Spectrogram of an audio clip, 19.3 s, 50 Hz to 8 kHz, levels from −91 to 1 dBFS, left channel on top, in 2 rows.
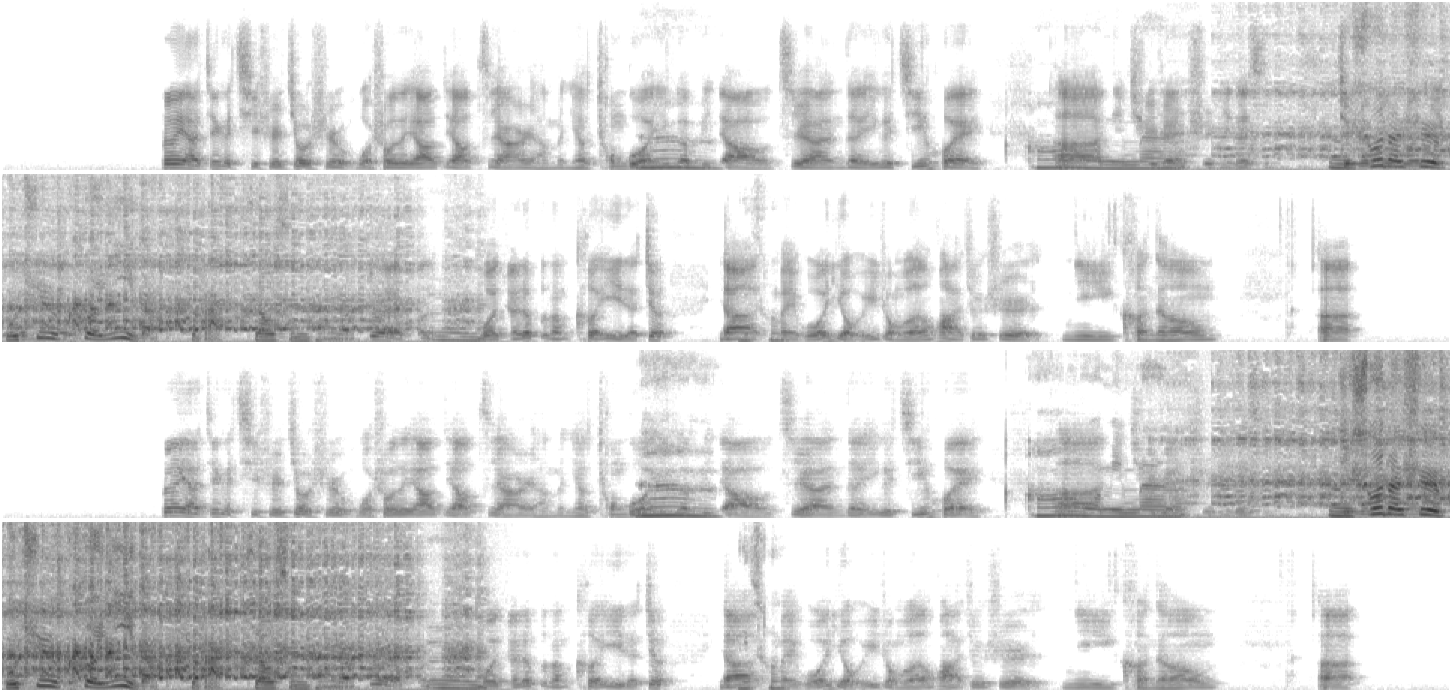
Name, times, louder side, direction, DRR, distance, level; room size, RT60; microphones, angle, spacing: voice 1, 1.1-10.0 12.1-12.6 12.8-14.1 14.4-17.8 18.4-18.6, left 3 dB, 55° left, 1.6 m, -45 dB
voice 2, 4.2-4.8 6.9-7.9 8.8-12.0 12.5-12.9 14.6-14.9, right 5 dB, 85° right, 0.6 m, -36 dB
sound 1, 7.6-12.9, right 8 dB, 40° right, 0.3 m, -35 dB
6.3 x 3.7 x 4.5 m
head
